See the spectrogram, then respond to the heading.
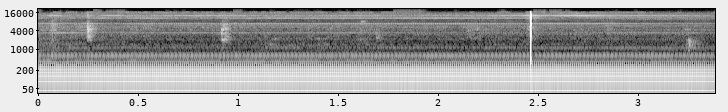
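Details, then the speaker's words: Dowell iPower 3 kW hybrid inverter on test, now live: constant low electrical hum with steady buzzing tone and one faint tick, which the owner dislikes; inverter humming, cause not yet pinned down. "buczy Nie podoba mi się to nie że to buczy słyszycie"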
